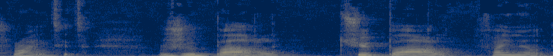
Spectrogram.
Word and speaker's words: parles: So parler, you would say je parle, tu parles, il parle. As you can see, it's the same pronunciation.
